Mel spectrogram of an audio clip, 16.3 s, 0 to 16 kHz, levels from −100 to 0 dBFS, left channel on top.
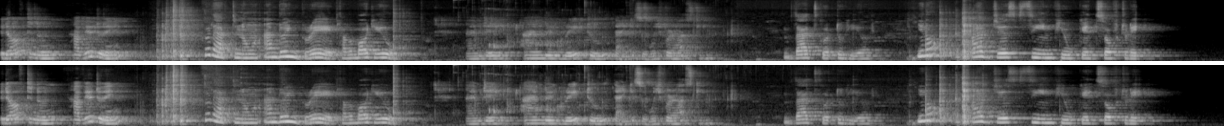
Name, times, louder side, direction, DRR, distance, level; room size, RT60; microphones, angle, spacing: voice 1, 0.0-1.7 5.8-6.0 6.2-9.5, right 1 dB, 85° right, 3.9 m, -35 dB
sound 1, 0.9-14.2, right 4 dB, 30° right, 2.6 m, -41 dB
voice 2, 2.7-5.3 10.5-11.6 12.2-12.6 13.0-15.2, left 1 dB, 40° left, 2.1 m, -32 dB
29.0 x 22.0 x 5.7 m
head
